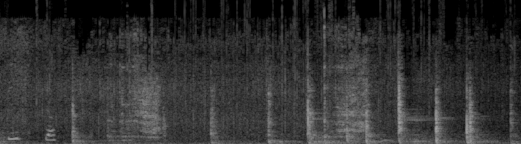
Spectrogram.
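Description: Sauce hits sizzling hibachi noodles and rice on a hot griddle, a steady frying hiss with stirring and scraping, then a run of sharp spatula taps near the end, close and moderately loud with no talk.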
